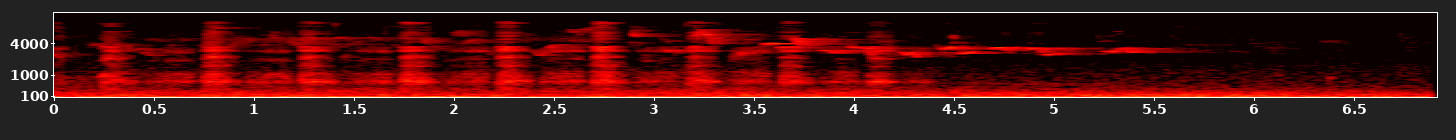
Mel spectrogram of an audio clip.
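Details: In summer heat a dog drinks with a steady rhythm of sharp wet laps, roughly three each second, over a low background rumble. A brief thin whistling sound is heard partway through.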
